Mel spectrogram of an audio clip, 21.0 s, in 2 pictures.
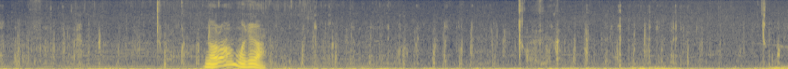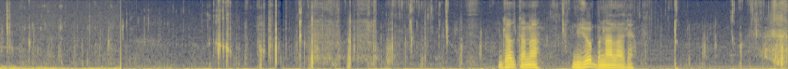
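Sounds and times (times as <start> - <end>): person chewing food: 0.0 - 2.8, 3.4 - 18.3, 18.9 - 21.0
low rumble: 0.0 - 13.3
wet mouth clicks: 10.1 - 12.2.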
